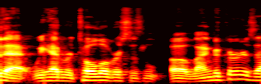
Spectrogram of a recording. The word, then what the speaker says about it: Langaker: we had Rotolo versus langaker is that how you pronounce it uh longer curve longer so it's like long l-o-n-g but with an a got it all right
